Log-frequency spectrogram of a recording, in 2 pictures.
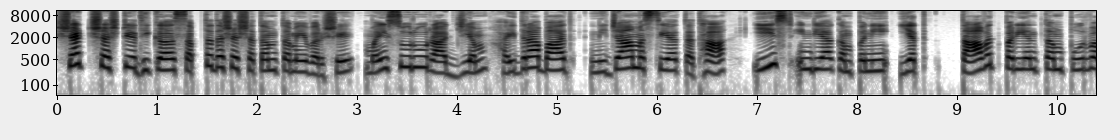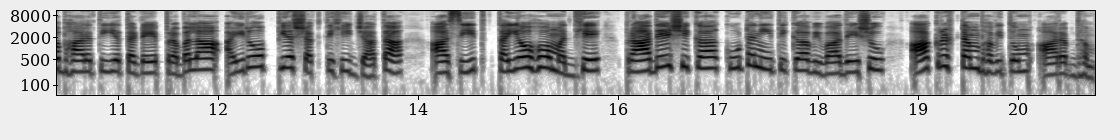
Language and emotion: Sanskrit, neutral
